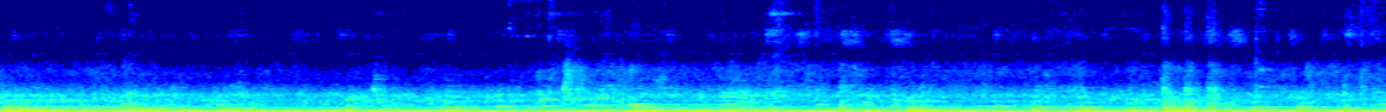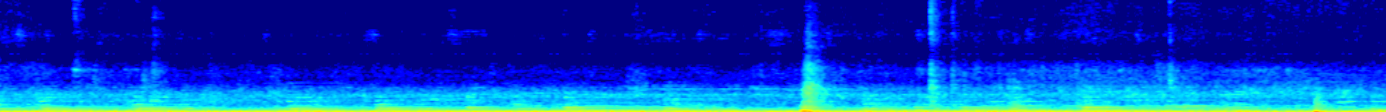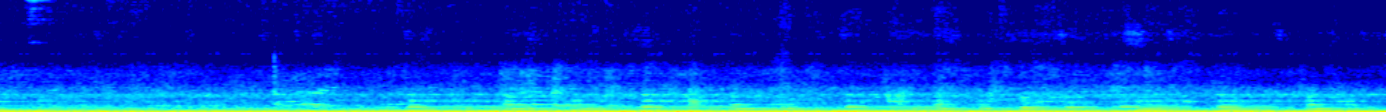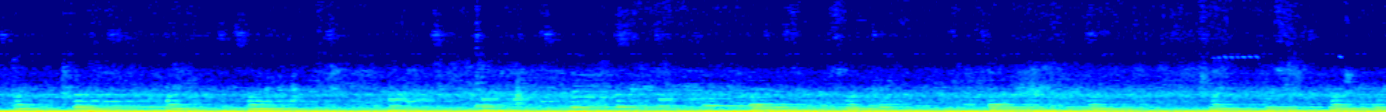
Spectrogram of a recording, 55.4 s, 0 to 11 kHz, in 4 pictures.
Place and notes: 碧湖公園, Taipei City - at night
The park at night, Piano sound, Environmental sounds
Binaural recordings
Taipei City, Taiwan, 19 March 2014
